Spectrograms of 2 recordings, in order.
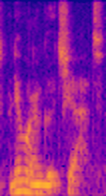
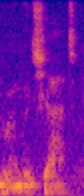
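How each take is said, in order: First: Said in the usual way. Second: They weren't good shots whispered, much softer; whispered aside. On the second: Real, not acted. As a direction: drop to a confiding whisper. Honest aside, repeated.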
